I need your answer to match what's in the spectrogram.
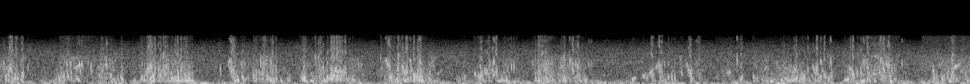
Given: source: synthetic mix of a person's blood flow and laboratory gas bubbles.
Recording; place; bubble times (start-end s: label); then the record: Doppler ultrasound of blood flow; precordium
0.00-0.32 s: bubbles
0.53-1.28 s: bubbles
1.33-1.97 s: bubbles
2.17-2.94 s: bubbles
2.99-3.67 s: bubbles
3.77-4.43 s: bubbles
4.54-4.68 s: bubbles
4.71-5.18 s: bubbles
5.30-5.97 s: bubbles
6.29-7.04 s: bubbles
7.14-7.47 s: bubbles
7.52-8.36 s: bubbles
8.41-9.10 s: bubbles
9.21-9.71 s: bubbles
From the record:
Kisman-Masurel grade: 444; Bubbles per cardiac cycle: continuous sound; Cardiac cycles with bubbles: 100%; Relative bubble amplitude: maximal (0.775 to 0.999); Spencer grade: 4 (maximum detectable bubble signal sounding continuously throughout systole and diastole of every cardiac period, and overriding the amplitude of the normal cardiac signals); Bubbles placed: anywhere in the cardiac cycle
